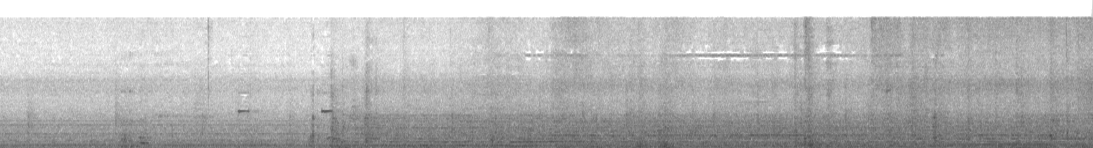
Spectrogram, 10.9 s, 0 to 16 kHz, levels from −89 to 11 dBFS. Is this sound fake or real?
fake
